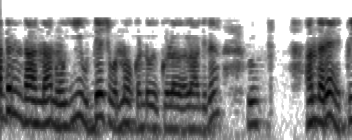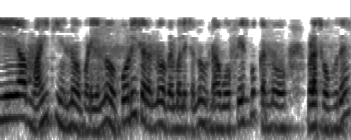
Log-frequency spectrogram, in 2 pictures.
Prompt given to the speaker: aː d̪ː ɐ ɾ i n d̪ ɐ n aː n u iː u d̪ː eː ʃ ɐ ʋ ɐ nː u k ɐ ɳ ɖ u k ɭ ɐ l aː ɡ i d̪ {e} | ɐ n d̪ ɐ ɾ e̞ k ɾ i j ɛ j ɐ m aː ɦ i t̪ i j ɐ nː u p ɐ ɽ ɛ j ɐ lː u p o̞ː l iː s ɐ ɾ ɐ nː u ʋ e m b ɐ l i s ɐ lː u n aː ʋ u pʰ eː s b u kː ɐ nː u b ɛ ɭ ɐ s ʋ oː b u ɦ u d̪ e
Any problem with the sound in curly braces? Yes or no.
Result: no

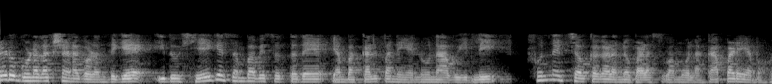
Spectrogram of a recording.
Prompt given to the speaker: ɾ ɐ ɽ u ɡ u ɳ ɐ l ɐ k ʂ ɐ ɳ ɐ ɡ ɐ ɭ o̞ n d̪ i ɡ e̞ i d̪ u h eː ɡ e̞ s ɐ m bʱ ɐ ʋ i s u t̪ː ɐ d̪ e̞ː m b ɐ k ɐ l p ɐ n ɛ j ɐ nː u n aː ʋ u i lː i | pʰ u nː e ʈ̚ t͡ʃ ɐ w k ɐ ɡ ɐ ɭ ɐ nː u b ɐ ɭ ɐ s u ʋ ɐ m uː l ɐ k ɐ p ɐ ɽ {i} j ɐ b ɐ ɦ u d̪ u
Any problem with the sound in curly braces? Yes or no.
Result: yes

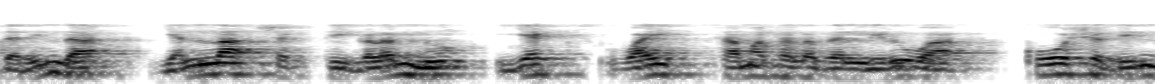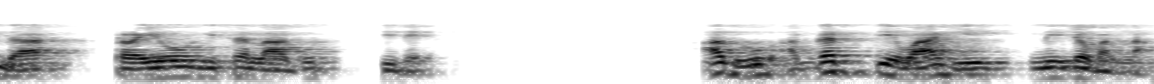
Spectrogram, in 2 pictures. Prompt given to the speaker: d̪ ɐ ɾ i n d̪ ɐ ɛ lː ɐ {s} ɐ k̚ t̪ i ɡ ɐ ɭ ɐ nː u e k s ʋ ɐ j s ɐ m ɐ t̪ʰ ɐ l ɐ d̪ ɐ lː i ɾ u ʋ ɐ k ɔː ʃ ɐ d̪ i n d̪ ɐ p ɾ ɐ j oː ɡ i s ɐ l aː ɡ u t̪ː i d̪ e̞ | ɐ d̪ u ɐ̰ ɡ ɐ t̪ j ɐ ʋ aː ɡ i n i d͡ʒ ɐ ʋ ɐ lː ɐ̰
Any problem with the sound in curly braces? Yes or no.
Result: yes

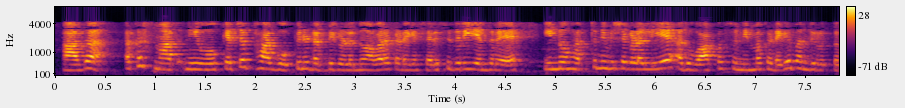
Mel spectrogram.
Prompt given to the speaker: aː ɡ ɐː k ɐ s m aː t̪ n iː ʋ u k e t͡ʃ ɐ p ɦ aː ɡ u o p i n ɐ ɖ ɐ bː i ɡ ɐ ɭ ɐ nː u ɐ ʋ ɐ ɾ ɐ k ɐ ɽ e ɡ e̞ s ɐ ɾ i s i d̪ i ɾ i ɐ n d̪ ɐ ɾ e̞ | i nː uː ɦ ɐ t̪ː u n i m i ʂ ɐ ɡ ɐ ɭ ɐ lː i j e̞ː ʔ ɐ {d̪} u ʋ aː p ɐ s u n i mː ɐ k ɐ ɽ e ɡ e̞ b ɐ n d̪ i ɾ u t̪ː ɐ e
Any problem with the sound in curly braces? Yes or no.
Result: no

